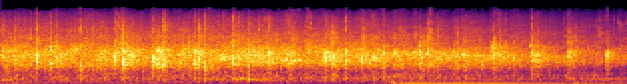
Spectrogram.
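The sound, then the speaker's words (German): A crowd claps steadily for several seconds, a dense, even wash of applause with no voices breaking through, while a low sustained tone hums underneath. “Gib doch mal einen fetten Applaus für alle, die heute diese mutige Entscheidung getroffen haben.”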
